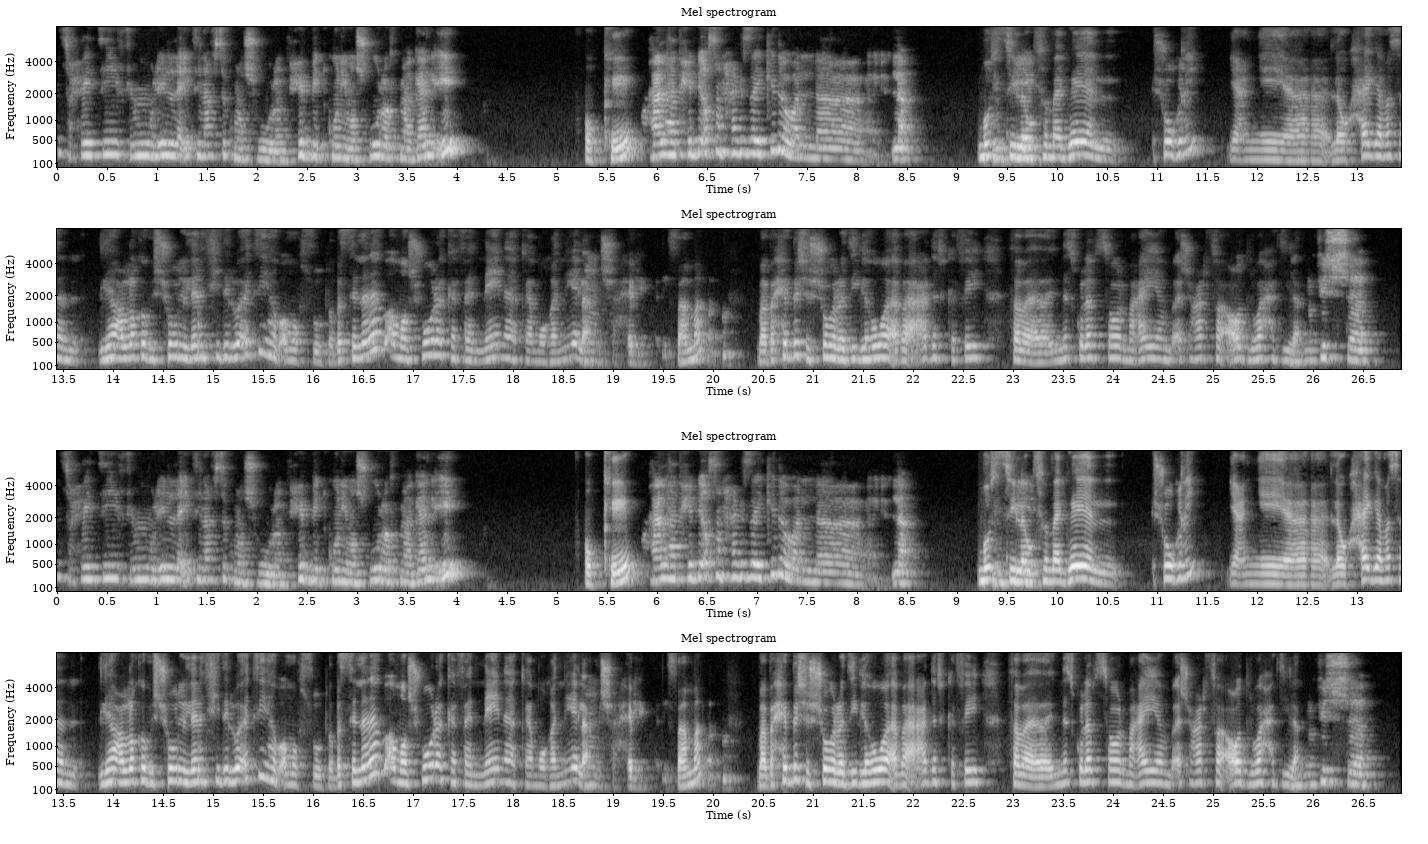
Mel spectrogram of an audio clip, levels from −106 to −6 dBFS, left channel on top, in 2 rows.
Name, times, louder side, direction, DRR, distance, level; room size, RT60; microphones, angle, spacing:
voice 1, 0.0-4.0 5.9-8.6 9.4-9.8 18.7-18.8 25.8-26.5, left 1 dB, 25° left, 1.9 m, -29 dB
voice 2, 5.3-5.7 9.2-10.6 11.0-11.4 11.7-19.3 19.7-19.9 20.5-25.9, right 4 dB, 75° right, 1.0 m, -27 dB
5.7 x 5.6 x 5.2 m
head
